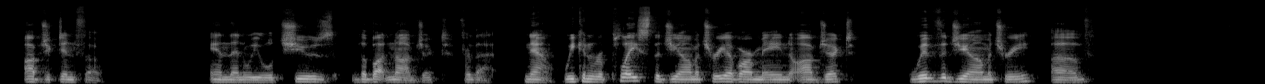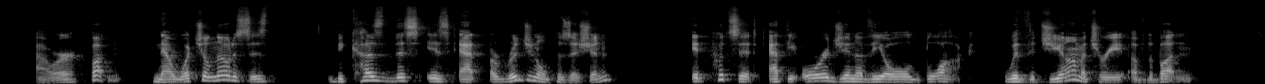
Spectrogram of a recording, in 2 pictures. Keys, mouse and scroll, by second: 0.0-14.1 drag, 14.1-25.3 middle drag.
